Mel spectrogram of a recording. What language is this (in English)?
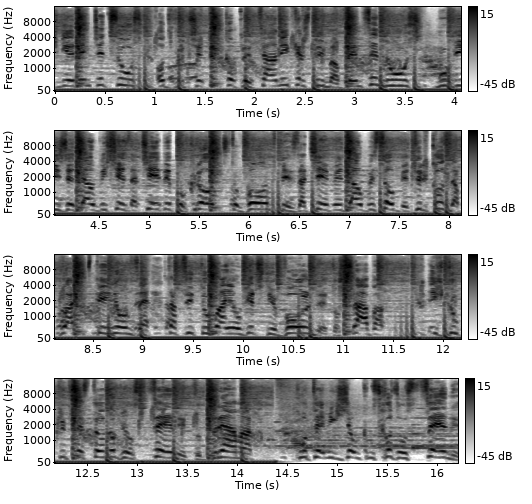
Polish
